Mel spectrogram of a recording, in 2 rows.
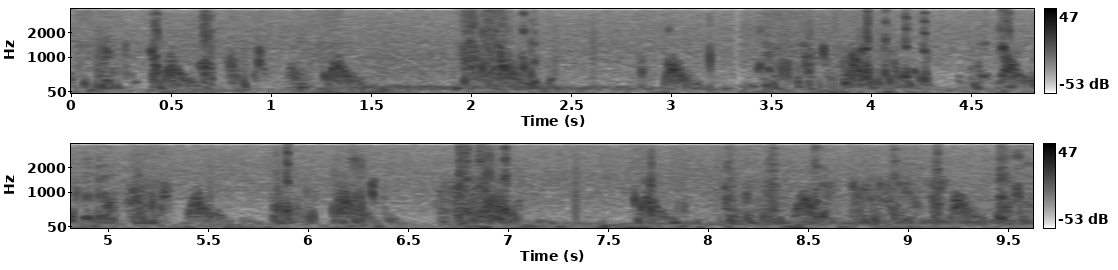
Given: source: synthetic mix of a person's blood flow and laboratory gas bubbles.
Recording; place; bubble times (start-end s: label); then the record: Doppler ultrasound of blood flow; subclavian vein
0.00-0.56 s: bubbles
0.62-0.71 s: bubbles
0.77-1.02 s: bubbles
1.06-1.36 s: bubbles
1.89-2.44 s: bubbles
2.81-2.91 s: bubbles
2.96-3.04 s: bubbles
3.17-3.23 s: bubbles
3.42-4.32 s: bubbles
4.42-4.76 s: bubbles
4.80-5.33 s: bubbles
5.80-6.06 s: bubbles
6.09-6.46 s: bubbles
6.53-7.09 s: bubbles
7.59-7.76 s: bubbles
7.79-7.91 s: bubbles
8.00-8.66 s: bubbles
8.71-9.21 s: bubbles
9.41-9.63 s: bubbles
From the record:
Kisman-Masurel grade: 343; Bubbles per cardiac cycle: rolling drumbeat, 9 or more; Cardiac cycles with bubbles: 100%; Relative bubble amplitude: loud (0.450 to 0.775); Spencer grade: 3 (all of the cardiac periods contain showers or single bubble signals, but not dominating or overriding the cardiac motion signals); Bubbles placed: anywhere in the cardiac cycle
